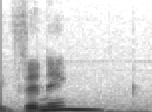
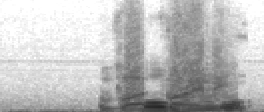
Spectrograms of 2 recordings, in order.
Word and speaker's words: Lee Vining: And then on to our next landing, which is Lee Vinning, Oscar 24. Am I saying it right? Vinning? Vining. Vining. Yeah, I wasn't sure if it was Vinning or Vining.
